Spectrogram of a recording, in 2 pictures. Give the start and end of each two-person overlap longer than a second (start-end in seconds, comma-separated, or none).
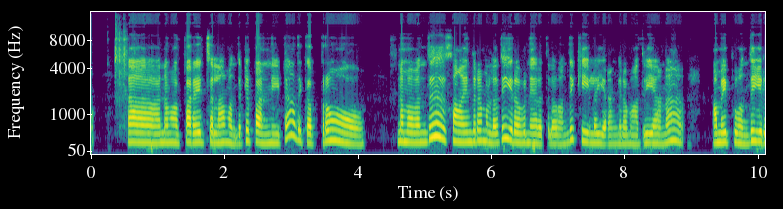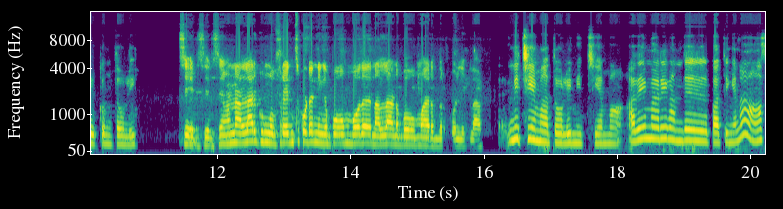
none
